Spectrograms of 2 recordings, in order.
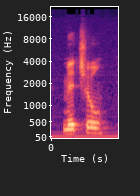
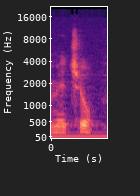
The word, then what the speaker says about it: Michal: Then at the end of the chapter, David marries one of Saul's daughters, Michal, or however you say her name, Michal. It's not Mitchell.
